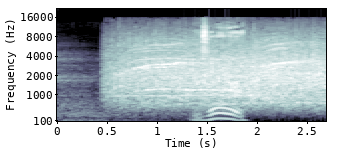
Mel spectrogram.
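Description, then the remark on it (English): Applause breaks out suddenly and holds steady as a dense, loud wash of clapping, with a short rising-and-falling vocal whoop cutting through partway in. “Let's clap it up. Let's clap it one more time.”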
